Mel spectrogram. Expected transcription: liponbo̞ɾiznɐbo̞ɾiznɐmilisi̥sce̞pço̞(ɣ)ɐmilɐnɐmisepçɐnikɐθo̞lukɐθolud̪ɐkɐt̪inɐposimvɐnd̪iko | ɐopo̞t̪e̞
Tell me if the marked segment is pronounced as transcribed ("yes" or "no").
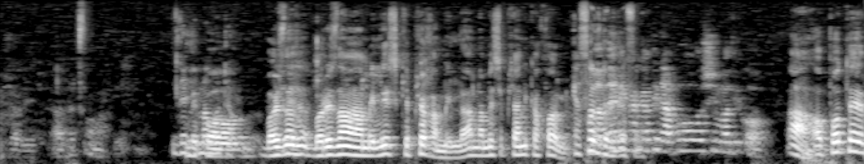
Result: no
